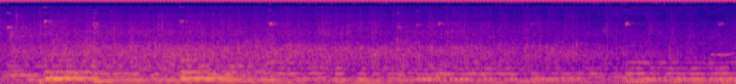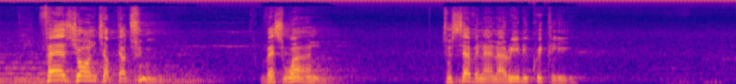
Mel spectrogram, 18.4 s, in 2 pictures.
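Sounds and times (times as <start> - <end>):
audience clapping: 0.0 - 11.9
speech: 9.8 - 11.3, 12.5 - 13.4, 14.8 - 16.5.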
